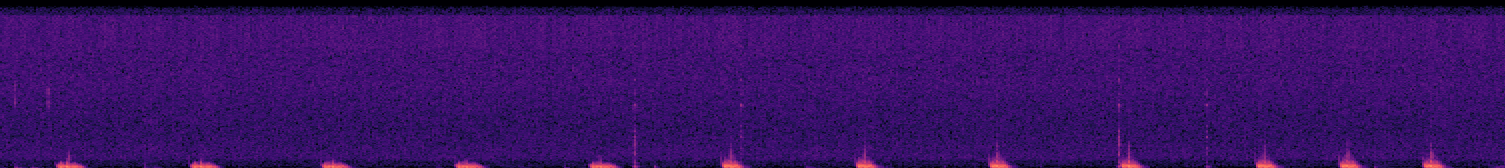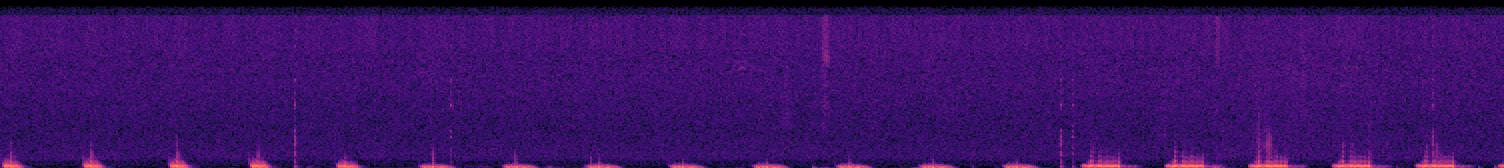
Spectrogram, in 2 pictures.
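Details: Simulated pulsatile tinnitus made by a sound-replication program: rhythmic low whooshing thumps that speed up and grow fuller, mimicking the intermittent sound only the sufferer hears.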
